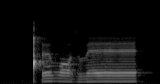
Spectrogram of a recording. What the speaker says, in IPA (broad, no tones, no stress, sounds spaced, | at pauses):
ǃʼ ə β ɔ z β ɛː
